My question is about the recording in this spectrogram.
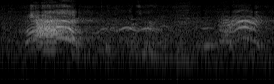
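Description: Two high-pitched shouts from footballers at play, a loud one about a quarter second in and a shorter one near the end, each rising and falling in pitch.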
